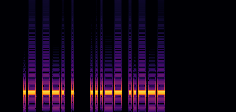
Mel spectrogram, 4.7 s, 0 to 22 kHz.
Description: Morse code, heard as a keyed tone, about 25 wpm, 700 Hz. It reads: AGE 32
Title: K1USN SST QSO Practice 25wpm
